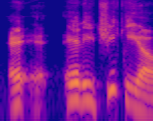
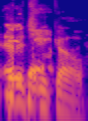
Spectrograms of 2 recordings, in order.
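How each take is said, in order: First: The name is split as Eddie Chiquio. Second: The name is said in full as Edichico. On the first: The speaker calls it wrong. "Somebody will say like" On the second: The speaker calls it right. "who are you talking about?"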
